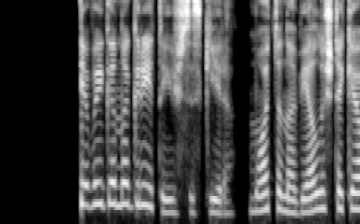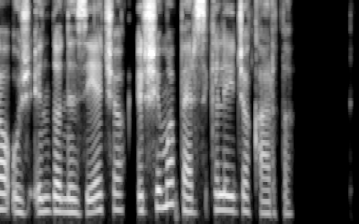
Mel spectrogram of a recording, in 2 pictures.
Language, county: Lithuanian, Klaipėda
